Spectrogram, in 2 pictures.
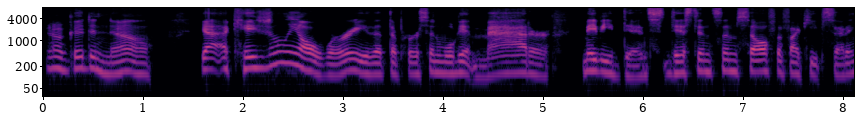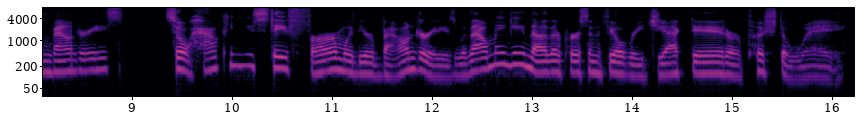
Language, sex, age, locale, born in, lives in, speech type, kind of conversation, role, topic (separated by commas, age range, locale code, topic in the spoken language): English, male, 35-39, en-US, United States, United States, read, expert-assistant, asker, How can you set healthy boundaries with your friends and family?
